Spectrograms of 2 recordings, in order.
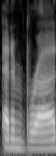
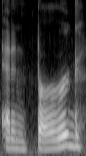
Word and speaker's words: Edinburgh: We arrived pretty late to the Edinburgh airport, and it's pronounced Edinburgh, not Edinburgh, like I thought my entire life.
